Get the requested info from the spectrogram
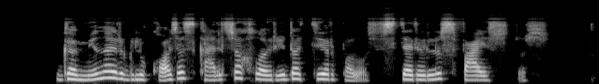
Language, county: Lithuanian, Vilnius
